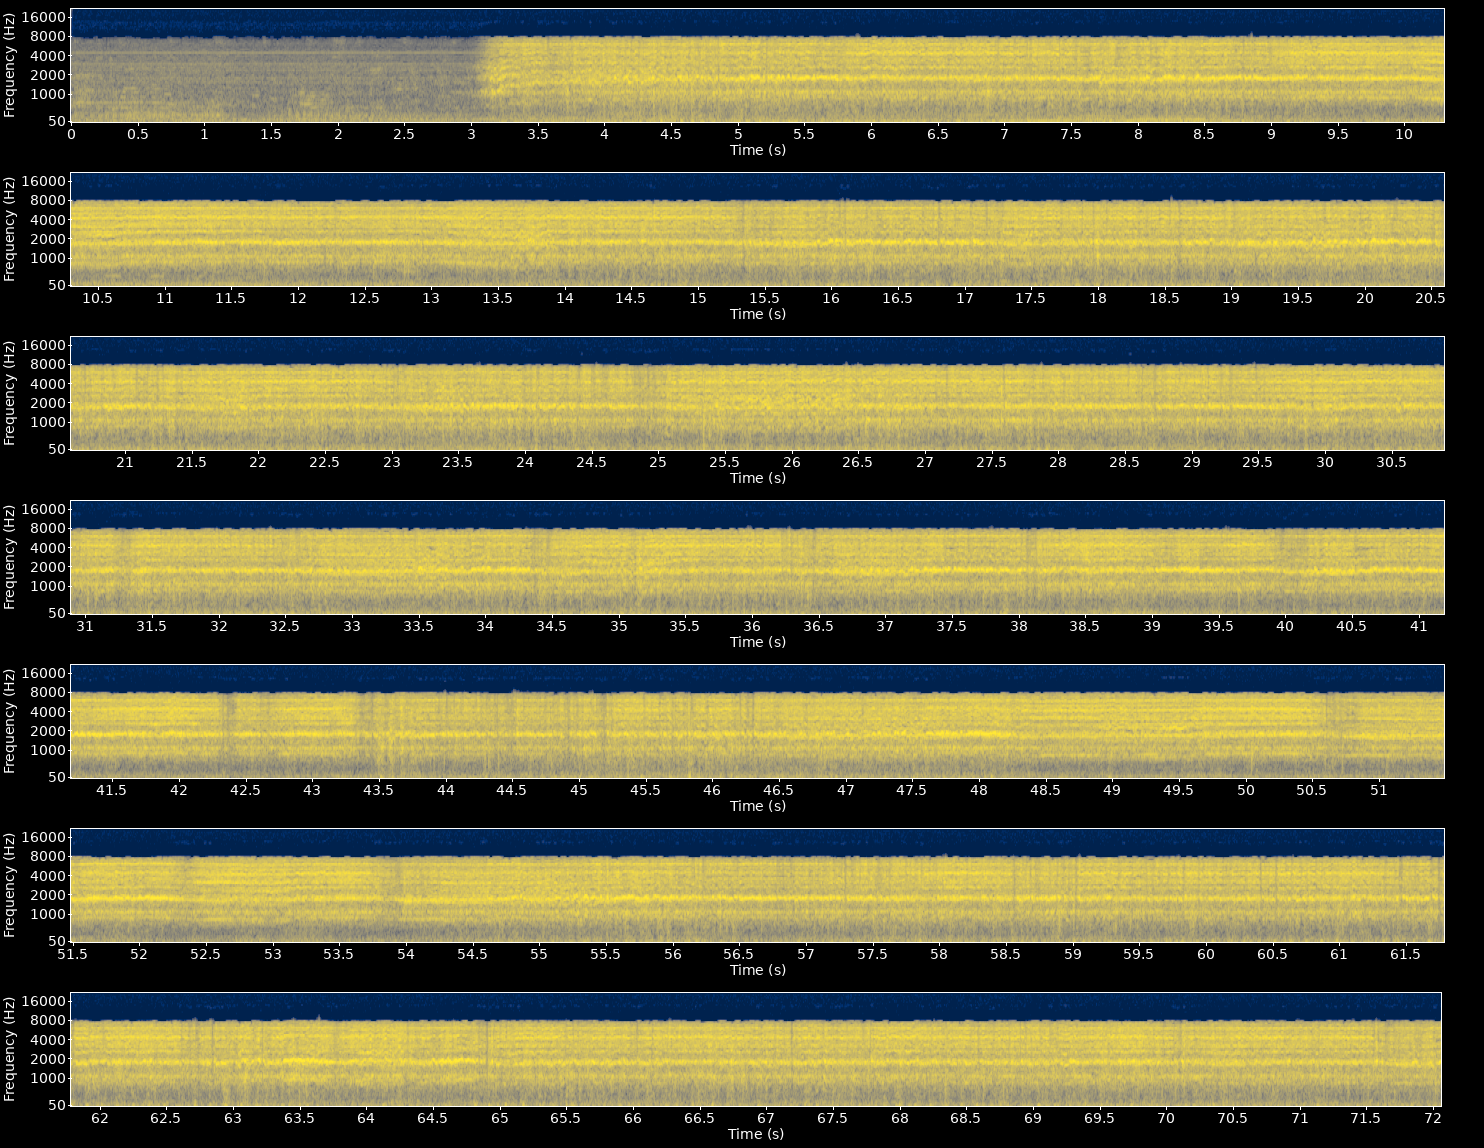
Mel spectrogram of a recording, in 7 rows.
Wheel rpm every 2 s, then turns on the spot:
0, 60, 220, 230, 230, 230, 230, 230, 230, 220, 220, 220, 230, 220, 230, 230, 220, 220, 230, 230, 230, 230, 230, 220, 220, 220, 220, 220, 230, 230, 230, 230, 230, 230, 230, 230.
none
